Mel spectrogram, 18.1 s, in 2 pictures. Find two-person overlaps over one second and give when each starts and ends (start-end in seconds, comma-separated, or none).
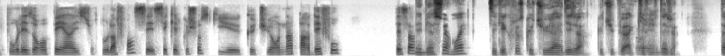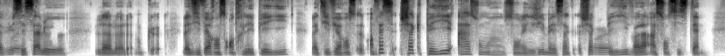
none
